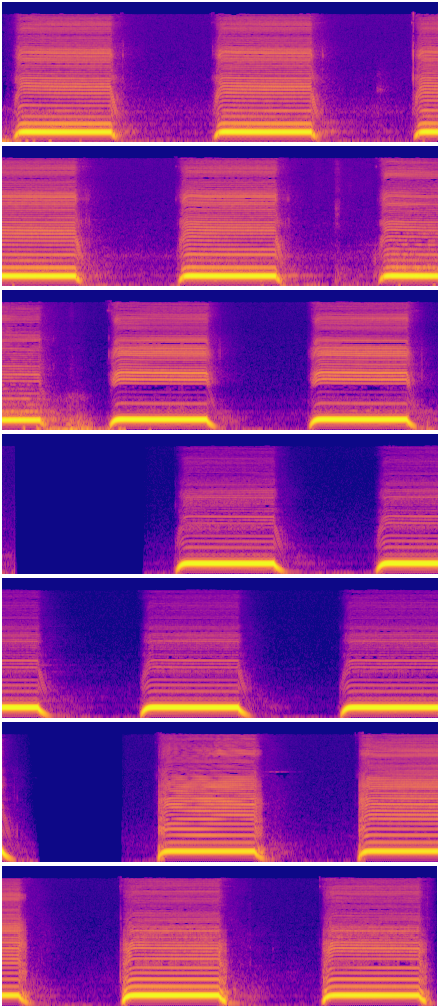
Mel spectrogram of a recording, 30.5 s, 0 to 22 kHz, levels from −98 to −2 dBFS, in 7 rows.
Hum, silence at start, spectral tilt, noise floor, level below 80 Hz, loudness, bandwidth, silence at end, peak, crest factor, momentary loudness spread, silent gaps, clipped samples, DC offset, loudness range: none; 0 s; -6.5 dB/octave; -63 dBFS; -46 dBFS; -8 LUFS; 15 kHz; 0.1 s; 0 dBFS; 10 dB; 12 LU; 13.23-14.48 s, 22.18-22.98 s; under 0.1%; under 0.1%; 6 LU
